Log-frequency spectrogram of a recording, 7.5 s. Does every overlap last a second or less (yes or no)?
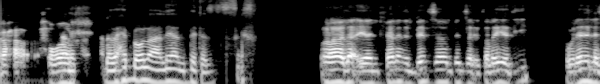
yes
